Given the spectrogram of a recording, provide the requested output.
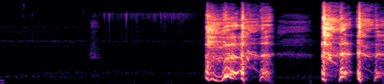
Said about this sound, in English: No, well, that was actually less coughing than I expected to hear. You're a natural.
